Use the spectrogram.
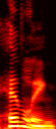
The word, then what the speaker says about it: handling: Not handling, but handling. Use the a sound like fan and man.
